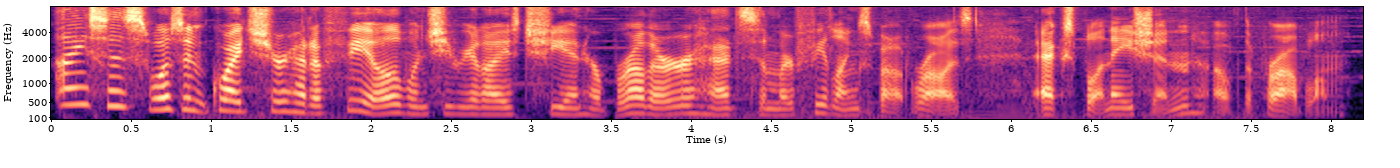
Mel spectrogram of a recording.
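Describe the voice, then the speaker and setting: A woman's voice: medium pitch, sing-song, normal speed, pushed and bright, soft background music. A woman giving dramatic scripted narration as the narrator of an audio drama.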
